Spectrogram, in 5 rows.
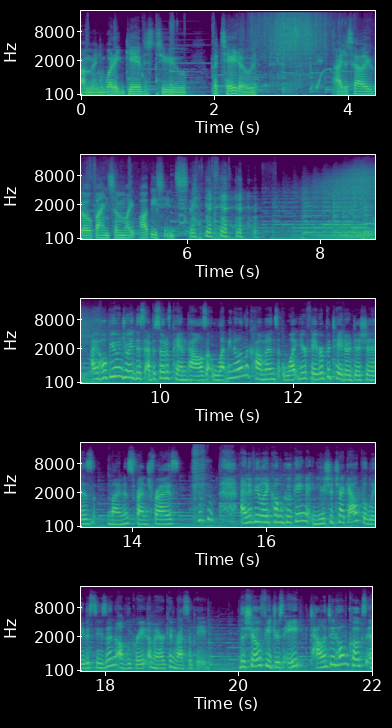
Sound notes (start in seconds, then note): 5.7 laughs; 7.4 light upbeat music; 15.0 laughs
